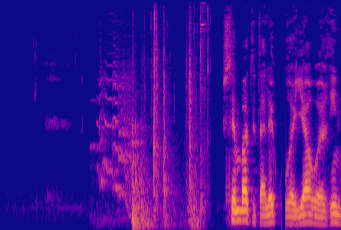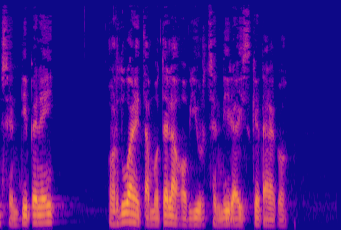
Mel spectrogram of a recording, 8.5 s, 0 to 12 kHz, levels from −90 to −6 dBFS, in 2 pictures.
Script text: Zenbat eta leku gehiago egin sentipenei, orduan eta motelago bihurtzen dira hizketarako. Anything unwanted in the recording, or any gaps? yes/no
yes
